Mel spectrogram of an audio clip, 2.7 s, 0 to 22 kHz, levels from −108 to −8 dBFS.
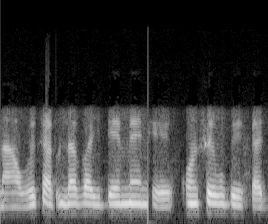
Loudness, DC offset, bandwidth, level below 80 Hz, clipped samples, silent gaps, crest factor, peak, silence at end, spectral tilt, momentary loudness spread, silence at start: -26 LUFS; under 0.1%; 3.7 kHz; -74 dBFS; under 0.1%; none; 16 dB; -10 dBFS; 0 s; -7.5 dB/octave; 4 LU; 0 s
